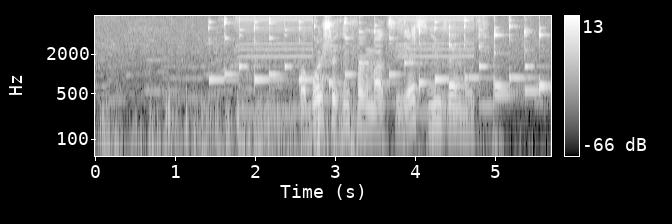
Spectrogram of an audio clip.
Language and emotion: Russian, neutral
